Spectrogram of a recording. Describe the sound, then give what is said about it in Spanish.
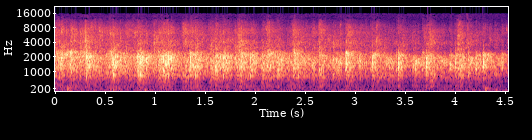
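An audience applauds steadily for the author of a book, a dense wash of many hands clapping at once with no clear individual beats, holding an even, fairly loud level throughout with no voices on top. “Le pido un aplauso, gracias, para ella.”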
